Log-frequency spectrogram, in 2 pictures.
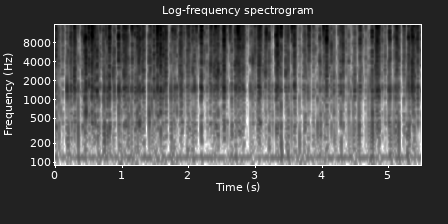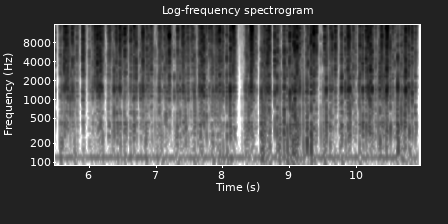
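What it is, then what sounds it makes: Foam sponge, tapped and scratched. Long orange acrylic nails tap and scratch a hand-sized, star-shaped green porous foam sponge. Dense, rapid, dry crackling scrapes and soft clicks come without pause across the full 11 seconds, bright and airy on top with a faint steady low hum underneath.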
